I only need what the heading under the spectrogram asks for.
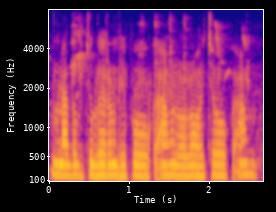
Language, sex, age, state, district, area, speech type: Santali, female, 45-60, Jharkhand, East Singhbhum, rural, spontaneous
